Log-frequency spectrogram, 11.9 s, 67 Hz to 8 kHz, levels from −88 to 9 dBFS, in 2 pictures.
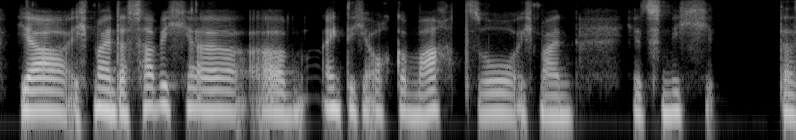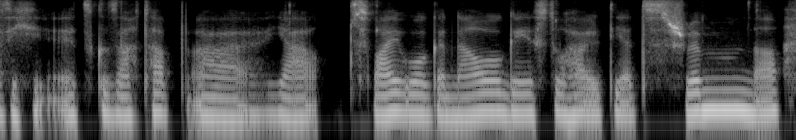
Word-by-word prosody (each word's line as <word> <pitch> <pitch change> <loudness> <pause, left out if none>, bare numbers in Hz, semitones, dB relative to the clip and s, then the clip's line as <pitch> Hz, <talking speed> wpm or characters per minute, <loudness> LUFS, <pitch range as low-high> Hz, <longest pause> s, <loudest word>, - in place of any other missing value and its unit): Ja, 180 -1 +8
ich 155 - -4
meine, 190 -2 +7
das 175 0 +2
habe 205 +1 +3
ich, 210 -1 0
äh, - - +2
ähm, 180 -1 +1
eigentlich 195 -3 +1
auch 180 - -5
gemacht 180 +1 +1
so. 165 0 0
Ich 165 -7 -7
meine 155 0 0 0.4
jetzt 160 -2 -3
nicht, 170 0 -3 0.5
dass 160 -3 -1
ich 145 -5 -7
jetzt 155 -4 -8
gesagt 155 -1 -5
habe, 165 -1 -4
äh: 145 +1 -5
„Ja, 140 -2 -5 0.2
2 160 0 -1
genau 150 +3 -2
gehst 160 -1 -4
du 160 -3 -3
halt 75 - -4
jetzt - - -2
schwimmen”, 185 +2 +4
ne? 180 +1 0
165 Hz, 155 wpm, -23 LUFS, 155-180 Hz, 0.5 s, Ja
